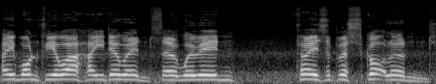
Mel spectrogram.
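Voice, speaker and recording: A loud, shouting man, high in pitch, with fairly even intonation and a very slow pace. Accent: West Midlands. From England, Coventry. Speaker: vlogger. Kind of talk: live stream walking commentary. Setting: outdoors on a beach. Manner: loud, shouting over wind.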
